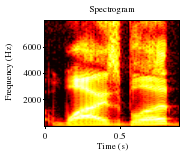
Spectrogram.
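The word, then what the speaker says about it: Weyes Blood: Wise Blood, but you spell it WEYES.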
